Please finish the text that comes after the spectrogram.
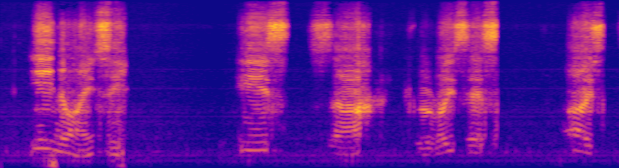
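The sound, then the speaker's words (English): A recorded voice played in reverse speaks in short, garbled bursts, five clear phrases separated by brief pauses, with an odd, warbling, unintelligible quality, fairly loud. “Now I play the the reversed one.”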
